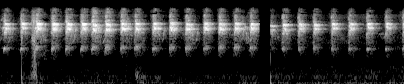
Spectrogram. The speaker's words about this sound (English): Oh dearie me, you can hear, what you can hear is Mrs. Blackbird.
